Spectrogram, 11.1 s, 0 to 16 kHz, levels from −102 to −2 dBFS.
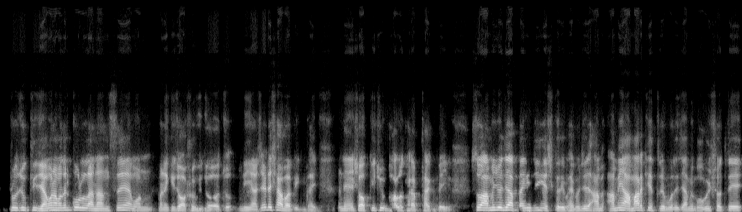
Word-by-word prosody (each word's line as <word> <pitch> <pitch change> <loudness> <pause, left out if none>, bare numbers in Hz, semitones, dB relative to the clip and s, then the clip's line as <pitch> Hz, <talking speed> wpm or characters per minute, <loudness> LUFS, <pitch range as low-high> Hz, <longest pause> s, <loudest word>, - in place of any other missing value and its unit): প্রযুক্তি 180 0 -2
যেমন 165 +4 +5
আমাদের 175 +1 +1
কল্যাণ 165 -5 +3
আনসে, 140 +6 -5 0.2
এমন 135 -3 -4 0.2
মানে 125 -1 -2
কিছু 135 +2 0
অসুবিধাও 125 0 -5
হয়তো 115 +3 -5 0.2
নিয়ে 125 -2 -2
আসে। 135 - -4
এটাই 200 -1 +2
স্বাভাবিক 115 -9 +2
ভাই। 110 - -6 0.3
মানে 140 +1 -4 0.2
সবকিছুর 160 +3 0
ভালো 130 +1 +2
খারাপ 130 -2 -2
থাকবেই। 105 -5 -3 0.4
সো 190 - 0
আমি 175 +2 +1
যদি 190 0 +4
আপনাকে 170 -1 -2
জিজ্ঞেস 165 -3 -3
করি, 135 - +2
ভাই 135 - -1
বুঝে 140 +2 -2
আম 140 - 0 0.2
আমি 160 +4 0
আমার 165 +4 +5
ক্ষেত্রে 155 -4 -3
বলি 120 -1 -3
যে 125 - -2
আমি 140 - -5
ভবিষ্যতে, 135 +2 -3
145 Hz, 195 wpm, -22 LUFS, 130-170 Hz, 0.4 s, যেমন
